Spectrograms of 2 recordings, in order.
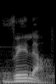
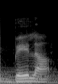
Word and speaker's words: वेला: जान ही चुके हैं कि व का कई बार ब के रूप में उच्चारण करना अशुद्ध होता है। अतः ए अक्षर से जुड़े वेला इस शब्द के उच्चारण में भी विशेष ध्यान रखा जाना चाहिए। अर्थात इसे बेला नहीं बोला जाना चाहिए।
